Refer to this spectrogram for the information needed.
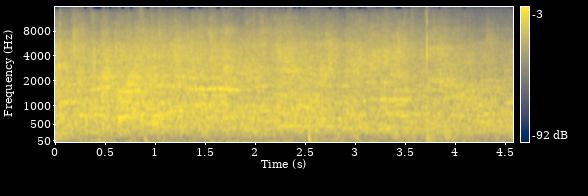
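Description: audience applause

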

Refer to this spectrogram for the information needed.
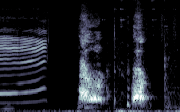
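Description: dog barking

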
